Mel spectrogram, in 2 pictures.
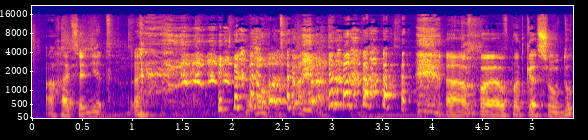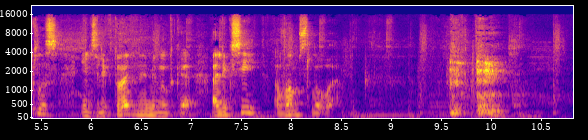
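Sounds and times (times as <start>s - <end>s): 
speech: 0.1s - 8.8s
laughter: 1.0s - 4.7s
man clearing throat: 9.5s - 10.4s
short grunt: 9.6s - 10.4s.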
